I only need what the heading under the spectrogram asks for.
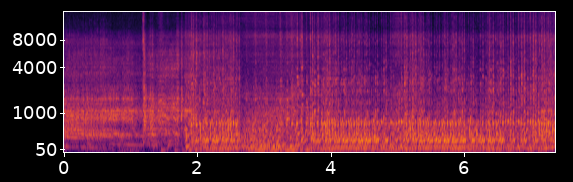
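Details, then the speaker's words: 1965 Ford F250 first start after 26 years abandoned: it cranks and catches, then runs unevenly with surging revs and stalls unless the throttle is pumped or held at high rpm; rough, unstable running. "and it just does not want to run unless I'm pumping that or way up in the rpm"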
